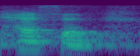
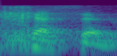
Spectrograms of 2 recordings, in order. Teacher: you're supposed to like growl in the back of your throat when you say it · Shown in: second take · Term: guttural growl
